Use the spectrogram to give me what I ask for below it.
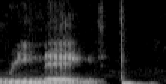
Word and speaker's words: reneged: Yeah, this is the word reneged, and it comes from the root renege.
